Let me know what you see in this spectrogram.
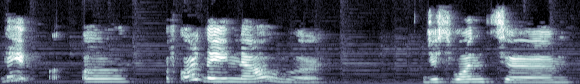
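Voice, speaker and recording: A Ukrainian woman chats with her livestream audience, giggly and unsure in her English, with an Eastern European accent. Her high-pitched voice is expressive and very slow, with vocal fry. The audio is dull lo-fi stream sound, with music playing behind her.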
